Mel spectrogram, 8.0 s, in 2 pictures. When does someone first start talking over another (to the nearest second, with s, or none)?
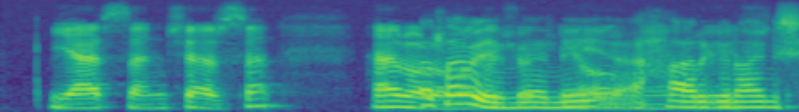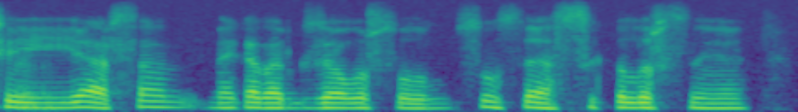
2 s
